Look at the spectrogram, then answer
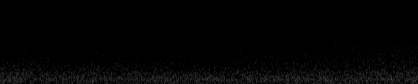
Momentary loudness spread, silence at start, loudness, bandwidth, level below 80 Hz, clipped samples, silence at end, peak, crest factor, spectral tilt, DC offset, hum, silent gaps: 3 LU; 0 s; -58 LUFS; 16.5 kHz; -72 dBFS; under 0.1%; 0 s; -46 dBFS; 14 dB; -3.5 dB/octave; under 0.1%; none; none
